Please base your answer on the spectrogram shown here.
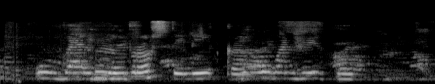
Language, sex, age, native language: Icelandic, female, 8, Icelandic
